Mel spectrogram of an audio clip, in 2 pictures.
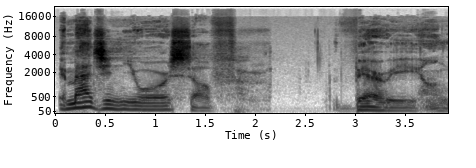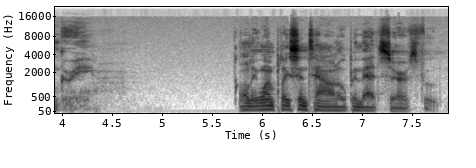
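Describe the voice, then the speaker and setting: A man reads a literary story aloud in a deliberate, expressive way, pausing between phrases. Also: low-pitched. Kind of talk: dramatic literary reading.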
